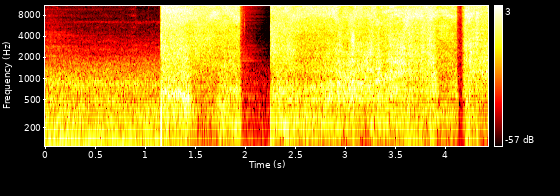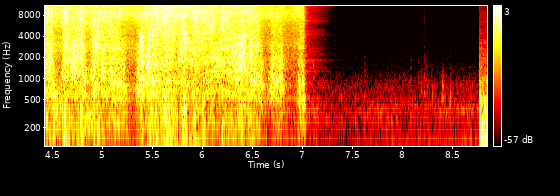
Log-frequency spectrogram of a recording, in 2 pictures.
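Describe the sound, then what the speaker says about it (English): Three loud bursts of compressed air from an air compressor blowing dust out of a dusty Dell Inspiron 570 desktop computer, each a harsh close hiss separated by brief gaps, ending in near silence. "Nothing a little blast from our air compressor can't fix."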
